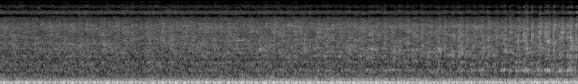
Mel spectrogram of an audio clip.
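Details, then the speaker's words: 1966 Ford F100 V8, hot, just after exhaust leak repair with a new gasket, before a timing advance: deep, steady idle with an even, slightly rich burble, no ticking or puffing. Normal idle. "so let's give it a run man she's running a little rich [Music] sounding good"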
